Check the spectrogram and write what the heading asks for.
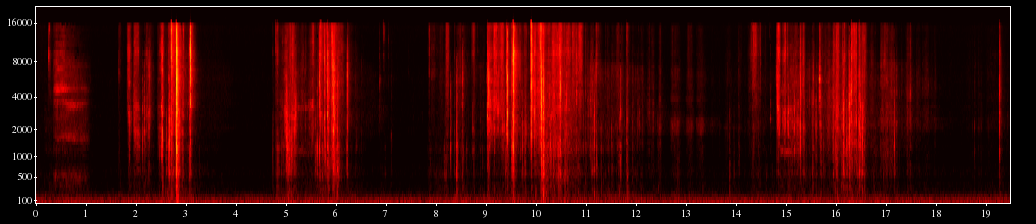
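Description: Glossy paper inserts and a booklet being handled and leafed through: several bursts of paper rustling and crinkling, with one sharp snap a few seconds in.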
